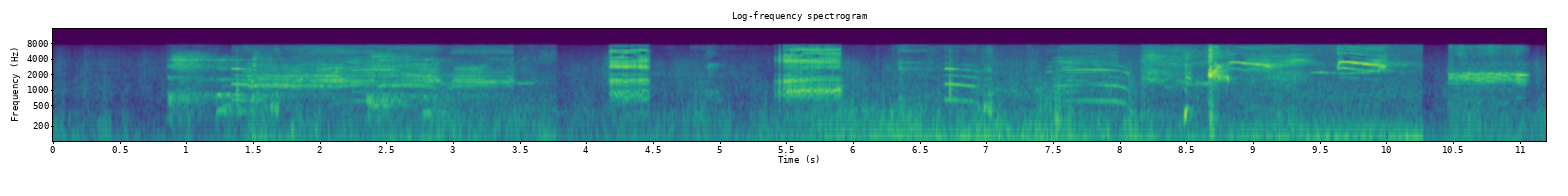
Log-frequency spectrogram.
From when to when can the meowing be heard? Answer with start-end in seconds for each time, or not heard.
1.3-2.5, 6.7-8.2.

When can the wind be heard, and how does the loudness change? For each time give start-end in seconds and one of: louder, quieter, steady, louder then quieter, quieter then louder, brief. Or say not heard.
0.0-11.1 louder then quieter.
